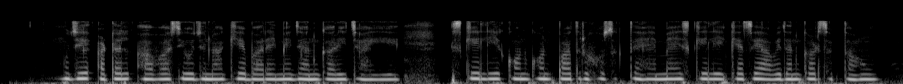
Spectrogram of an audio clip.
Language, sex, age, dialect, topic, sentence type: Hindi, female, 41-45, Garhwali, banking, question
